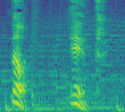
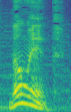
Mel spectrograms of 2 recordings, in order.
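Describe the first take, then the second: First: There is a pause after 'não'. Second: The two words run together without a pause. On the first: Entering is allowed. "a outra é uma permissão" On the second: Entering is forbidden. "uma é proibição"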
